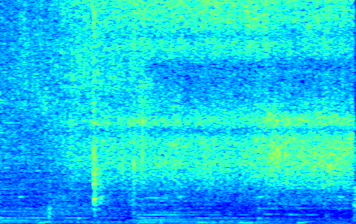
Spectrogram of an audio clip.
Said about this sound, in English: Now we're going to give that a stir because you can see that the liquid has reduced down quite a bit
